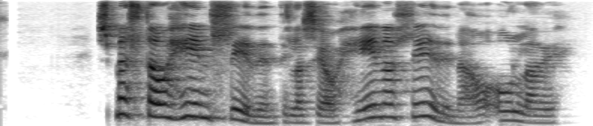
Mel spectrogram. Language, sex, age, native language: Icelandic, female, 20-29, Icelandic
